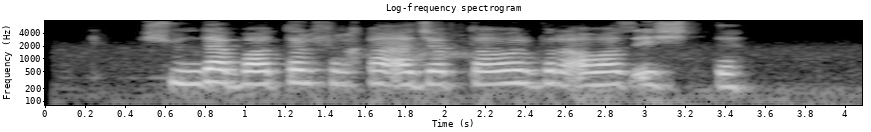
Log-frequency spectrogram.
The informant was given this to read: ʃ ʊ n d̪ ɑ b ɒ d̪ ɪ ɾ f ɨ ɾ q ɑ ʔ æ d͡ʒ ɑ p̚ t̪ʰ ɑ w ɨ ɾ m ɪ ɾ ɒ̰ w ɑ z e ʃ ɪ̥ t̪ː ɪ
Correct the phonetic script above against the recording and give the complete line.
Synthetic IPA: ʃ ʊ n d̪ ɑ b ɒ t̪ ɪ ɾ f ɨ ɾ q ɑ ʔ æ d͡ʒ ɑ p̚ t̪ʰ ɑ w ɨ ɾ b ɪ ɾ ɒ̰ w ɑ z e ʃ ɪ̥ t̪ː ɪ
